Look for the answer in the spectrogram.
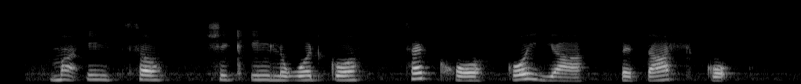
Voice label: When the wolf attacked me I pushed him down into, Navajo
